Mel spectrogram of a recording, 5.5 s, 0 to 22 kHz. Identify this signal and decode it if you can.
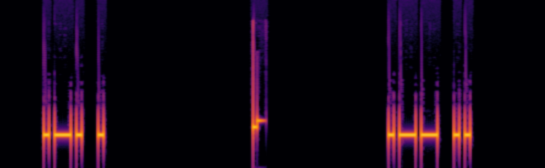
Morse code, heard as a keyed tone, about 22 wpm, 700 Hz. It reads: RE WI
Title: Top Two Letter Combinations in Words 22wpm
